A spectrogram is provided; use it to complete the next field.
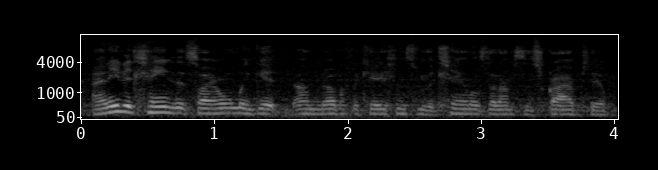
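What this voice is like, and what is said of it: Southern accent. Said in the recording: “speaking in the southern accent. This is not really my normal accent.”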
